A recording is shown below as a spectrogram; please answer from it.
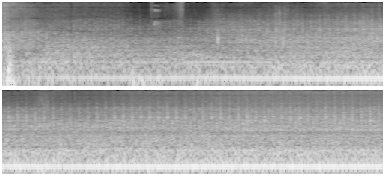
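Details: Idling engine that started making the sound while driving and has been parked since: steady, fairly regular knock under a low hum; owner unsure whether it is rod knock or lifter tick.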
